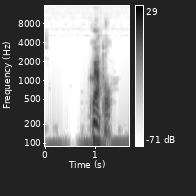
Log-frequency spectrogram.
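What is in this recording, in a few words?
"grapple", Australian English; pronunciations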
